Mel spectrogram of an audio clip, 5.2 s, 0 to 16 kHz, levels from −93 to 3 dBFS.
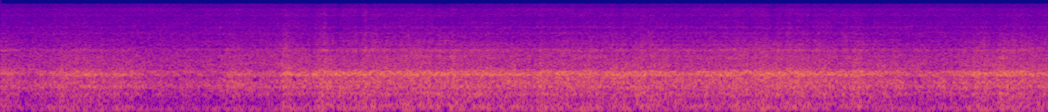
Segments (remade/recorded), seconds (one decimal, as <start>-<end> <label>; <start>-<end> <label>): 0.0-5.2 remade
